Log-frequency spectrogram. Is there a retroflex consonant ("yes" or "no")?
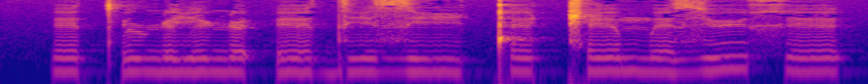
yes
